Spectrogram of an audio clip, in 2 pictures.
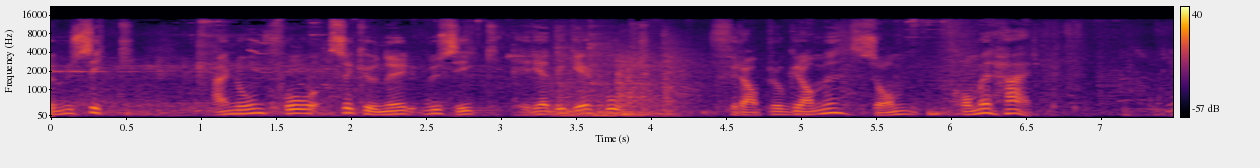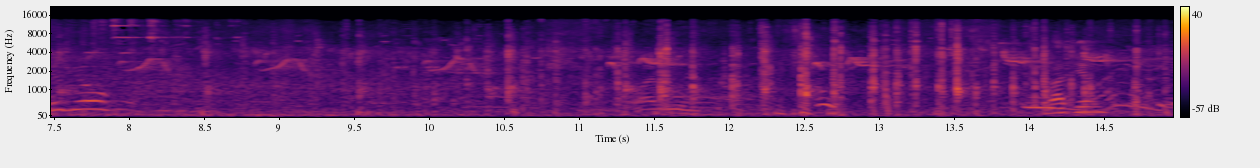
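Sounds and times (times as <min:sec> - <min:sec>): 
speech: 0:00.0 - 0:06.8
birds chirping at a museum in Romania: 0:00.0 - 0:14.9
hooves of two draught horses pulling an open carriage clip-clopping: 0:00.0 - 0:14.9.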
